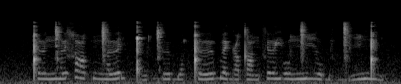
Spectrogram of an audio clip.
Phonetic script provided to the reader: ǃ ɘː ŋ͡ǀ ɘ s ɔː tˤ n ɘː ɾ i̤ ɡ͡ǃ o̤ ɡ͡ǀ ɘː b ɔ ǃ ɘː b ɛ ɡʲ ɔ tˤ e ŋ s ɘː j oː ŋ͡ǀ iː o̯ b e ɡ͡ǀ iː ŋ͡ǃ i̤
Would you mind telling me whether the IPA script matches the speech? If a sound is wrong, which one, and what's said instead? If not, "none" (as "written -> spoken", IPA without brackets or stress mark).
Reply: n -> ŋ͡ǀ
